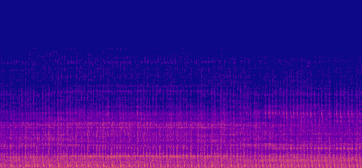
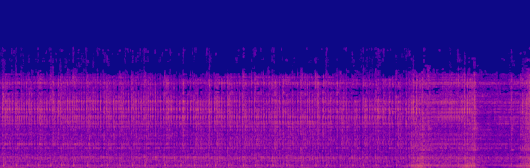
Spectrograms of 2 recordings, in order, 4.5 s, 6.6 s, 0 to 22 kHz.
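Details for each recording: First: Phantom 85cc two-stroke motorized bicycle engine, after replacing the failed stock piston pin bushing. It is not fully broken in, its mix may be running a little hot, and it has a slight gasket leak. It ticks over at a steady, even putter with no rattle or knock; a healthy idle after a run at about 42 mph. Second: Phantom 85cc two-stroke motorized bicycle engine: buzzing run with fast, light metallic rattle on each firing; stock piston pin bushing coating disintegrating, fixed with replacement aluminum-bronze 12mm bushing.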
